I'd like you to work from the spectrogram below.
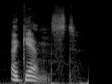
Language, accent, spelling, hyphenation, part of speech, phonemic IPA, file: English, US, against, a‧gainst, preposition / conjunction, /əˈɡɛnst/, En-us-against.ogg
- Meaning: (preposition) 1. In a contrary direction to 2. In physical opposition to; in collision with 3. In physical contact with, so as to abut or be supported by 4. Close to, alongside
